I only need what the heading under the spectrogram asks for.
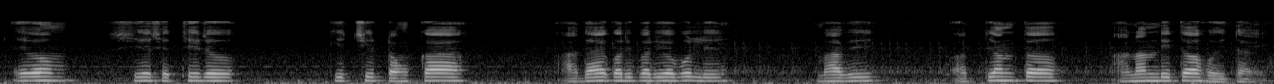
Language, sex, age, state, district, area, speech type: Odia, male, 60+, Odisha, Khordha, rural, spontaneous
